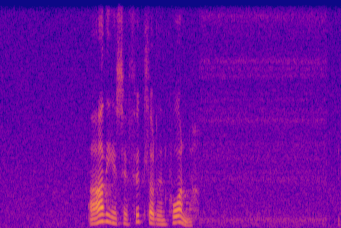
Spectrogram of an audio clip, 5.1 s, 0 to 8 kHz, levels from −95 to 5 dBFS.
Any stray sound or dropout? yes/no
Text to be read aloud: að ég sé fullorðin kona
no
